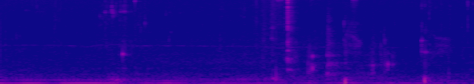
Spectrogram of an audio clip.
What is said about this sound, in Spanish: Ah, procedo a tomar agua. Perdónenme.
